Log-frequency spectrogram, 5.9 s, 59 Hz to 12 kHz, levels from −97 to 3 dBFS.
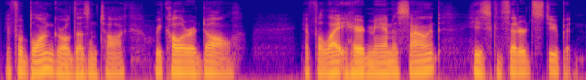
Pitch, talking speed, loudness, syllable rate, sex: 95 Hz, 215 wpm, -21 LUFS, 5.5 syllables/s, male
